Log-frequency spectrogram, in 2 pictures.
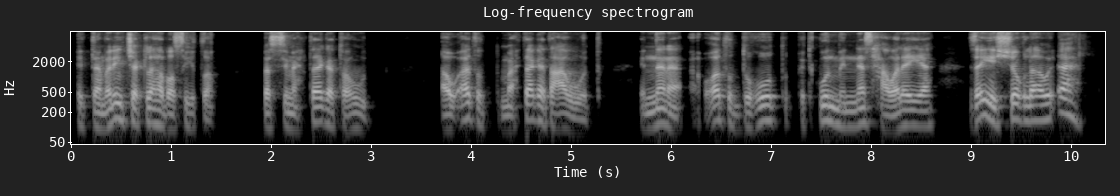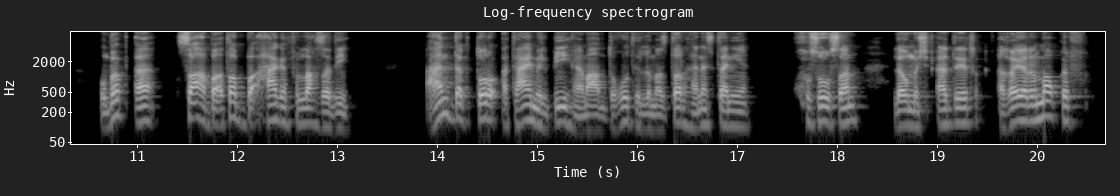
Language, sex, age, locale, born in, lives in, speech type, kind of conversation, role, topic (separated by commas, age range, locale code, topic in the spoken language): Arabic, male, 45-49, ar-EG, Egypt, Portugal, read, expert-assistant, asker, إزاي ممكن أتعامل مع الضغوط اليومية بشكل وقائي قبل ما تأثر على صحتي النفسية والجسدية؟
